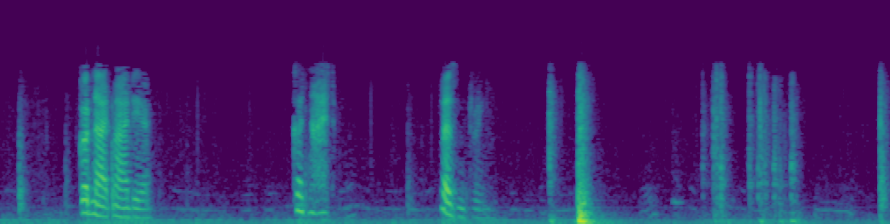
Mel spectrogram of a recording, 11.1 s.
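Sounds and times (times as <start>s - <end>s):
speech: 1.0s - 2.0s, 3.7s - 4.2s, 5.5s - 6.2s
door shutting with a heavy thud: 7.2s - 7.6s.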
